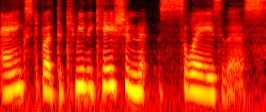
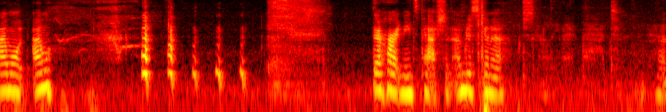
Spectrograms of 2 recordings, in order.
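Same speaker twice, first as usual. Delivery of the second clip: giggling, laughing through the words. Reading a card about what a heart needs, giggling while talking. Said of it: "I'll stop giggling like a schoolgirl".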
